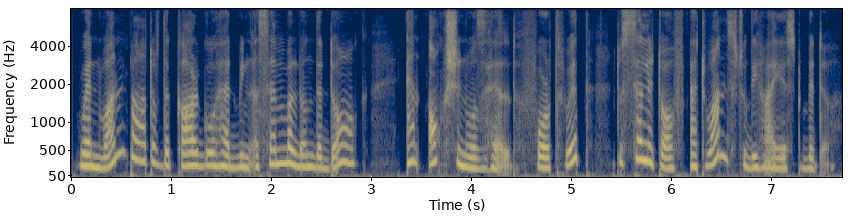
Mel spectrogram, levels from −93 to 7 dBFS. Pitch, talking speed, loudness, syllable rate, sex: 235 Hz, 210 wpm, -18 LUFS, 5.4 syllables/s, female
